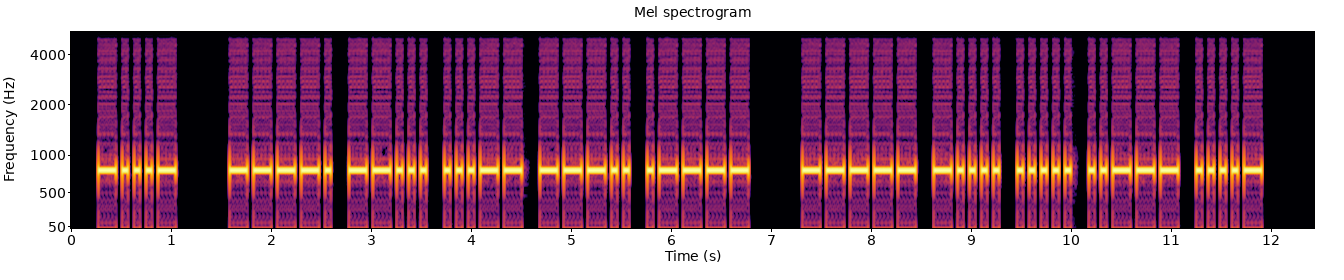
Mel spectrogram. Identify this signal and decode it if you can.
Morse code, heard as a keyed tone, about 20 wpm, 800 Hz. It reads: <BT> 97381 06524
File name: cours-1584-teste-chiffre-vitesse-19mpm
